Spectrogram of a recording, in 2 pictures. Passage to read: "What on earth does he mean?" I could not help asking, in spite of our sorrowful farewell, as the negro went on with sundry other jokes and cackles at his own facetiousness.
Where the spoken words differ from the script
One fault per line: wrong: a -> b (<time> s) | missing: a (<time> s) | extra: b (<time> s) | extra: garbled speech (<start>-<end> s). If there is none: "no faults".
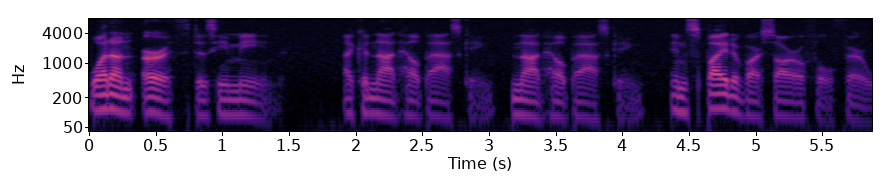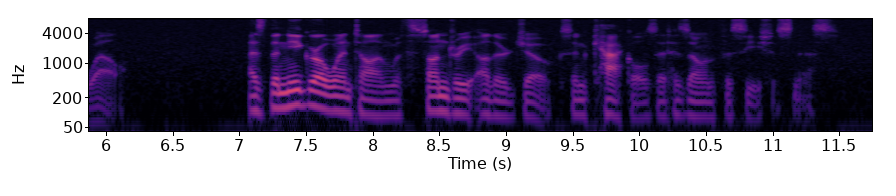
extra: not help asking (3.2 s)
